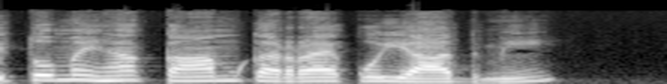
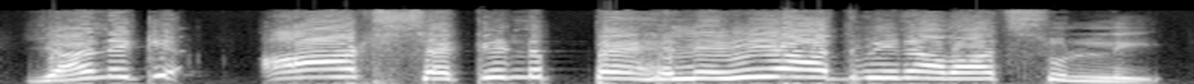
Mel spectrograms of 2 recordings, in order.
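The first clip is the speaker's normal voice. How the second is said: higher and louder, punching the point home; excited reveal; 7 semitones higher, 4 dB louder than usual. Real, not acted. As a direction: announce the answer with triumph. Teacher reveals the key point. (जोश से ऊँची और तेज़ आवाज़ में)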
